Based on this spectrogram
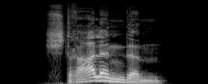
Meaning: strong dative masculine/neuter singular of strahlend
- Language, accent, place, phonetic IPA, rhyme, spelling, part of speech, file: German, Germany, Berlin, [ˈʃtʁaːləndəm], -aːləndəm, strahlendem, adjective, De-strahlendem.ogg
